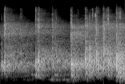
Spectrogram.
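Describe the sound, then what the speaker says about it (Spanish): Students give a short round of applause for a classmate at a school presentation, with several brisk bursts of clapping from a small group in a classroom. "un aplauso a su compañera"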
